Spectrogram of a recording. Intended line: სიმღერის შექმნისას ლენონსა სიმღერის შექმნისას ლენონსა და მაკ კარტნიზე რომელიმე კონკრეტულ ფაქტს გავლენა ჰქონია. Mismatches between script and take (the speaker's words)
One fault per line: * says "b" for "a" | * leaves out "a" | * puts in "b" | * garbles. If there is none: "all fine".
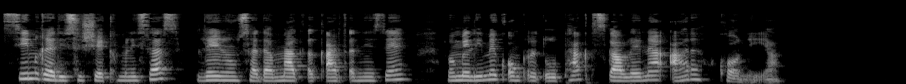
* leaves out "სიმღერის შექმნისას ლენონსა"
* puts in "არ"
